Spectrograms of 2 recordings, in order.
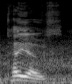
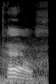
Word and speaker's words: Taos: I always say Teos, but he said Taos. And he probably knows a lot more about it than I do.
